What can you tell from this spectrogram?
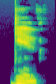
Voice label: "give", us

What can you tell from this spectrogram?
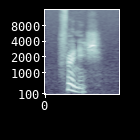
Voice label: "furnish", us

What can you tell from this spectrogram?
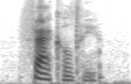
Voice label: "faculty", us

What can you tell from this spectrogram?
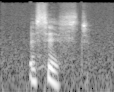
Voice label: "assist", us

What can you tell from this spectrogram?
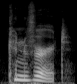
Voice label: "convert", us

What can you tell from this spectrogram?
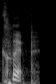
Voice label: "clip", us

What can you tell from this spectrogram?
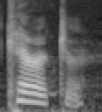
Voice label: "character", us

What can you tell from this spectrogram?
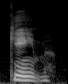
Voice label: "game", us

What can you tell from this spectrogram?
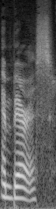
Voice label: "embarrass", us

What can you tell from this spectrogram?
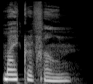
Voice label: microphone; oxford

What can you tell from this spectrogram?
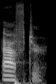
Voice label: "after", us

